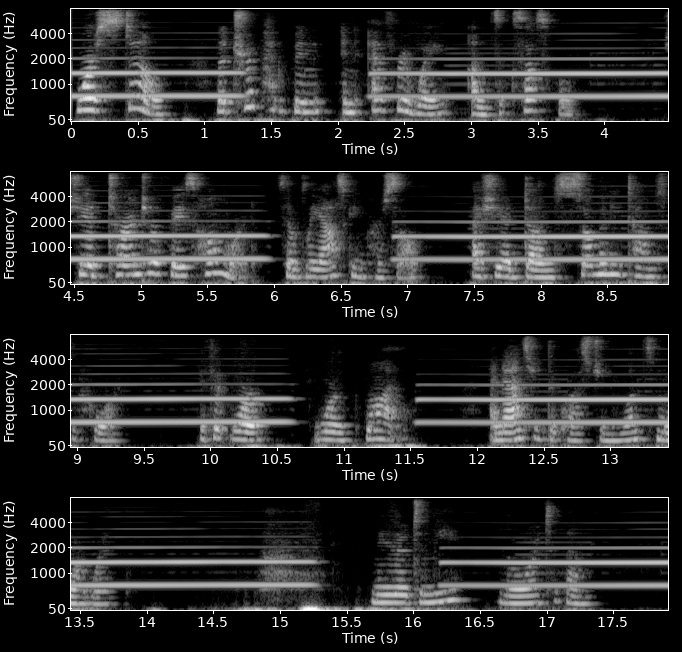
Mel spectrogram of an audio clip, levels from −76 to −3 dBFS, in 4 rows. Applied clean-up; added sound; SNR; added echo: none; Wind instrument, woodwind instrument; 2 dB; reverberation time 0.2 s.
